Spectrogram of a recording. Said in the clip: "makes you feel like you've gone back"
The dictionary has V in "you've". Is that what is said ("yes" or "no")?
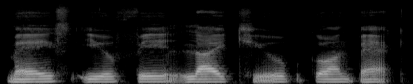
no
